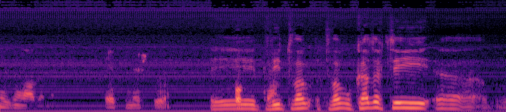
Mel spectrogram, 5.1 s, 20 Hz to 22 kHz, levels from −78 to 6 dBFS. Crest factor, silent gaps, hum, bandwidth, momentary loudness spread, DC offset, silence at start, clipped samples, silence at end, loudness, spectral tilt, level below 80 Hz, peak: 18 dB; none; none; over 20 kHz; 17 LU; under 0.1%; 0 s; under 0.1%; 0 s; -22 LUFS; -6.5 dB/octave; -48 dBFS; -4 dBFS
